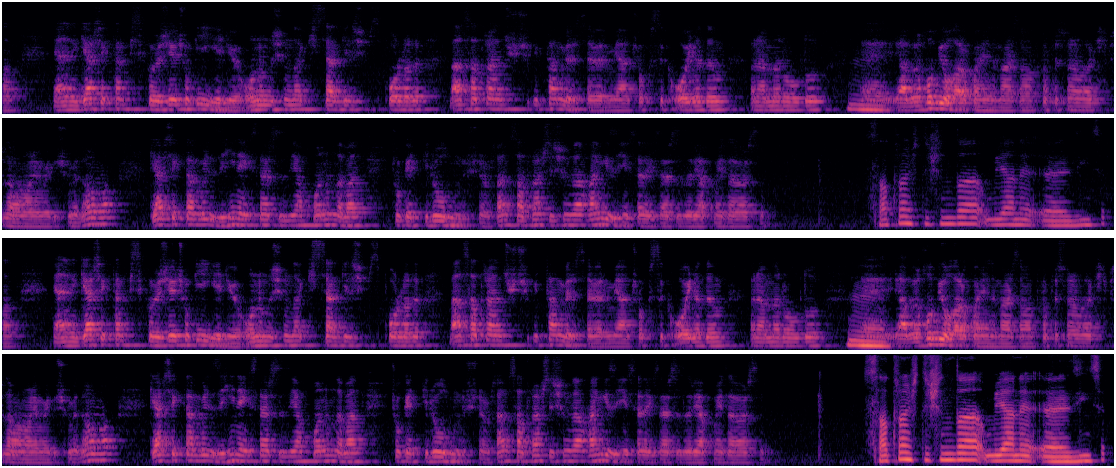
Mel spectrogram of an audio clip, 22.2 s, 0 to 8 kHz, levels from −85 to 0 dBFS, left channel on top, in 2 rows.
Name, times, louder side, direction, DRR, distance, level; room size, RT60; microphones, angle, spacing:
voice 1, 0.0-8.3 8.6-18.8, right 1 dB, 45° right, 2.5 m, -36 dB
voice 2, 8.5-8.9 19.8-22.2, right 8 dB, 80° right, 0.3 m, -30 dB
10.0 x 3.6 x 7.0 m
head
